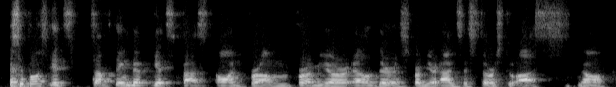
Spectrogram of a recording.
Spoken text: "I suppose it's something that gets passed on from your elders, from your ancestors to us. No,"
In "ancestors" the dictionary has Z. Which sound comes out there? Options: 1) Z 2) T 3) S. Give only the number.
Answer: 3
